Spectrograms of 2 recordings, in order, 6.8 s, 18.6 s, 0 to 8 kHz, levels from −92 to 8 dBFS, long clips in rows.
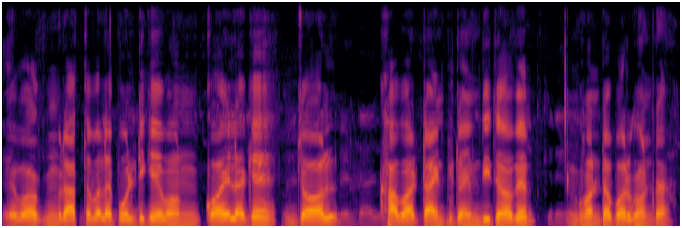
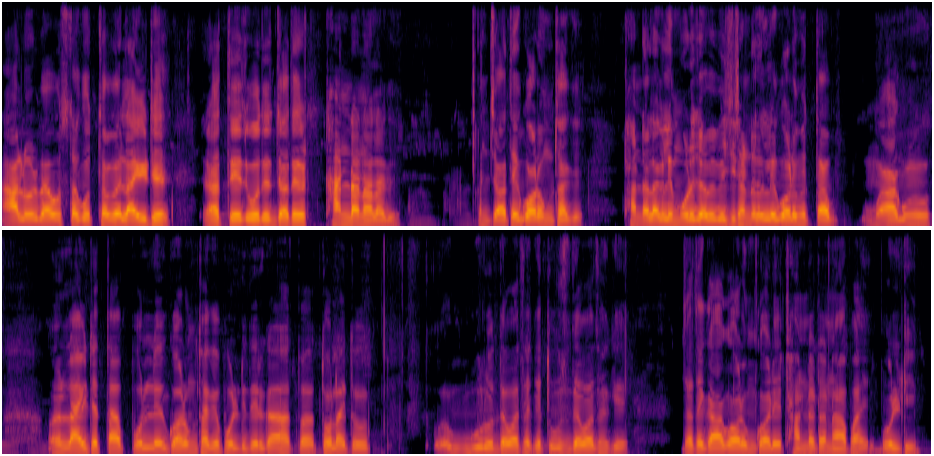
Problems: none marked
